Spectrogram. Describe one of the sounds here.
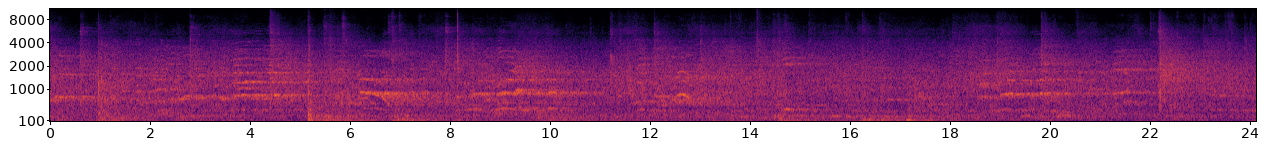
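A crowd of spectators chatters and cheers in a large echoing arena.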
